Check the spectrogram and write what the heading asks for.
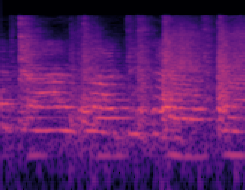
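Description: Music with a steady beat and a small child's voice singing along, most likely the built-in tune of a battery toy electric guitar with a toddler singing.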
